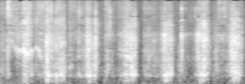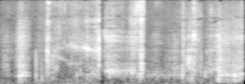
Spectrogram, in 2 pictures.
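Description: A young woman crunches ice with her teeth close to a microphone.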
